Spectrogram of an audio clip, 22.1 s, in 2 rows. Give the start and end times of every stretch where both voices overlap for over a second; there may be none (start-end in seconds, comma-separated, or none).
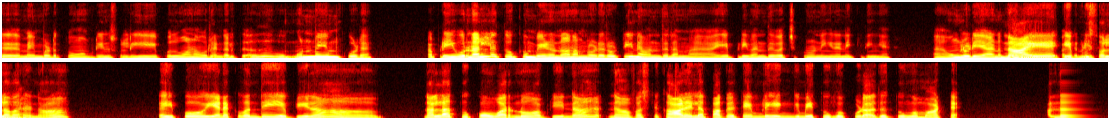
10.1-11.3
